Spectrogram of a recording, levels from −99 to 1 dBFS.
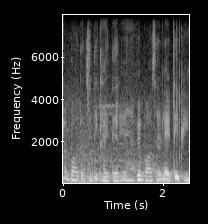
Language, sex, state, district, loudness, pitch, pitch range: Hindi, female, Chhattisgarh, Raipur, -17 LUFS, 195 Hz, 185-205 Hz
